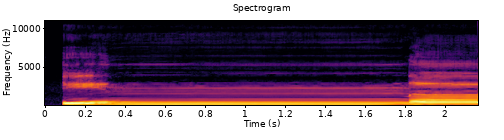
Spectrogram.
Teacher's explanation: हमज़ा नून ज़ेर इन, नून अलिफ ज़बरना, इन्ना। यानी हमने नून मुशद्दिद होने की वजह से गुन्ना तो किया है, साथ में हमने नून को बाद में खींच भी दिया है। उसकी वजह ये है अलिफ से पहले हरफ नून पर ज़बर है तो ये अलिफ मद्दा बन गया।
